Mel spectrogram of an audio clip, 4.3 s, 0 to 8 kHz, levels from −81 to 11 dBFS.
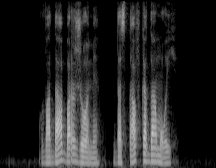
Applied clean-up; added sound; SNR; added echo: none; none; none; none.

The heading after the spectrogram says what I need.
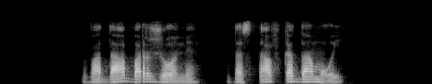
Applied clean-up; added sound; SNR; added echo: neural mask model DeepFilterNet 3.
